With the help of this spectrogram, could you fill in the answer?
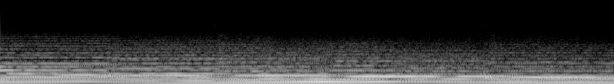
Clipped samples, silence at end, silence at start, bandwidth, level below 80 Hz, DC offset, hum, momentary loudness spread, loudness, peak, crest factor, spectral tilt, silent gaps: under 0.1%; 0 s; 0 s; 3.8 kHz; -24 dBFS; under 0.1%; none; 5 LU; -17 LUFS; -4 dBFS; 12 dB; -12.5 dB/octave; none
